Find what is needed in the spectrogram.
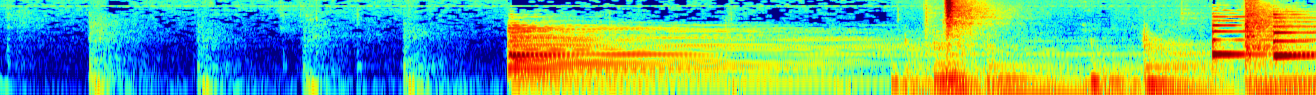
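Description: A jazz band starting a tune: four soft count-in clicks about half a second apart, then a loud piano chord that rings and slowly fades. About two seconds later the double bass and drums come in, with a cymbal hit.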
